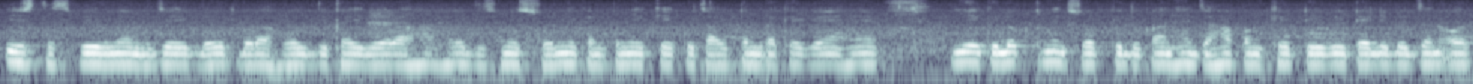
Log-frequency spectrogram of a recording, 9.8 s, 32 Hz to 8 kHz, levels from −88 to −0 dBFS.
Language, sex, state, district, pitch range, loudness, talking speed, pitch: Hindi, male, Rajasthan, Bikaner, 120-125 Hz, -15 LUFS, 205 wpm, 120 Hz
